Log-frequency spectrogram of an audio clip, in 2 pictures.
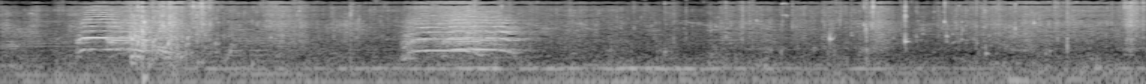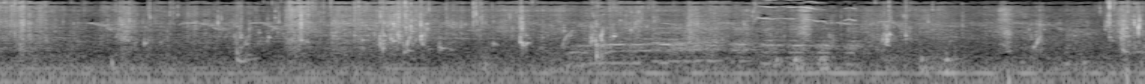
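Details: Titi, a pet otter, calls out after being petted, wanting tasty fish: two loud, harmonic squeals with rising and falling pitch open the recording, followed by fainter chirps, rustling and small handling noises.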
